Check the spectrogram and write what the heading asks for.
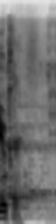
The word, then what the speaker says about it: euchre: I don't even know how to pronounce that one. What Joseph say there? You see that? That's euchre.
